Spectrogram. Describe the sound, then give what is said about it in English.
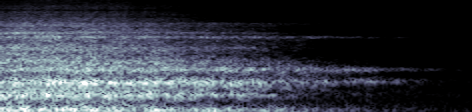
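A deep breath released during a guided breathing exercise: one long, soft, breathy exhale, like a sigh, that starts full and fades gradually to silence over about two seconds. “take a deep breath in and release.”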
